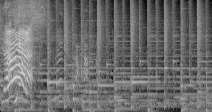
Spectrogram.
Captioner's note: child laughs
